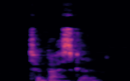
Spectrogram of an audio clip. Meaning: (proper noun) 1. A state of Mexico 2. A surname; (noun) A spicy pepper sauce made from tabasco pepper (a chili pepper) with the addition of vinegar and salt
- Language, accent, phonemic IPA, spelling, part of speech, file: English, Southern England, /təˈbæskəʊ/, Tabasco, proper noun / noun, LL-Q1860 (eng)-Tabasco.wav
